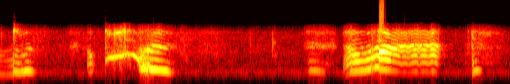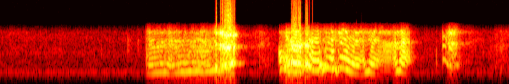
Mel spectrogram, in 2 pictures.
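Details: A mother's hiccups: three or four sharp, abrupt adult hiccups between bursts of her baby's squealing laughter.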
